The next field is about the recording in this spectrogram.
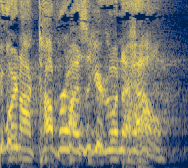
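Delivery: harsh, nasty, cutting, loud and rough tone. Imitating parents speaking to their kids: imitating a harsh, nasty tone. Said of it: "You don't say it that way to your kids".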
